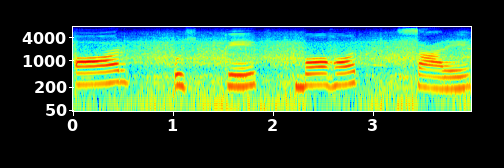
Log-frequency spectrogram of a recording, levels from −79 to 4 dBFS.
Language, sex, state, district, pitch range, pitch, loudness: Hindi, female, Chandigarh, Chandigarh, 210-235 Hz, 225 Hz, -13 LUFS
